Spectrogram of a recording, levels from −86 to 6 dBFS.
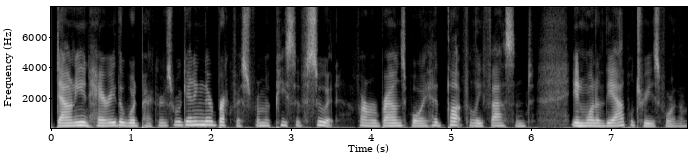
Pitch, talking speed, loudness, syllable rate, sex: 185 Hz, 210 wpm, -18 LUFS, 6.0 syllables/s, female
